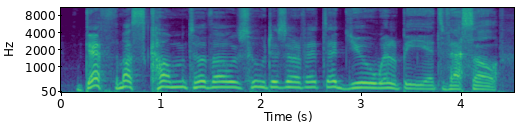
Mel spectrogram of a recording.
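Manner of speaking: very muffled, indistinct, very high-pitched voice. Narrating a scene, voicing what the listeners hear: a very muffled, high-pitched voice. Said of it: "you just hear very muffled in a very high pitched voice".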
